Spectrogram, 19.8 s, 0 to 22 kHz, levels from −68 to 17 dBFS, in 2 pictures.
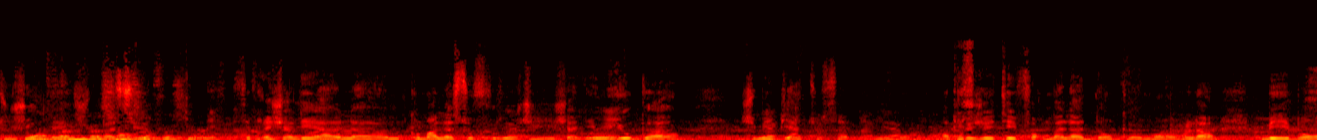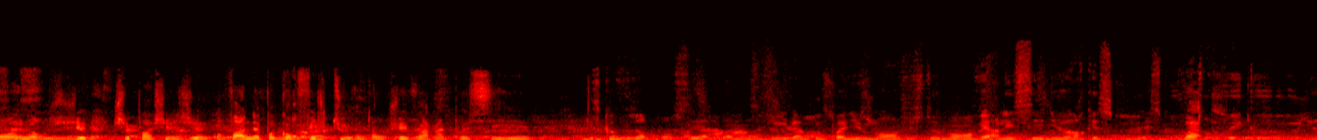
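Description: From 8.78 s to 14.45 s the sound turns duller, with nothing above 11.4 kHz, and then clears again. The likely cause is an input switched to a poorer device. There is no gap at either switch and little change in level, but a faint new background noise arrives with the dull stretch, well below the sound. That noise and the abrupt return set it apart from a simple low-pass filter or EQ change.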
